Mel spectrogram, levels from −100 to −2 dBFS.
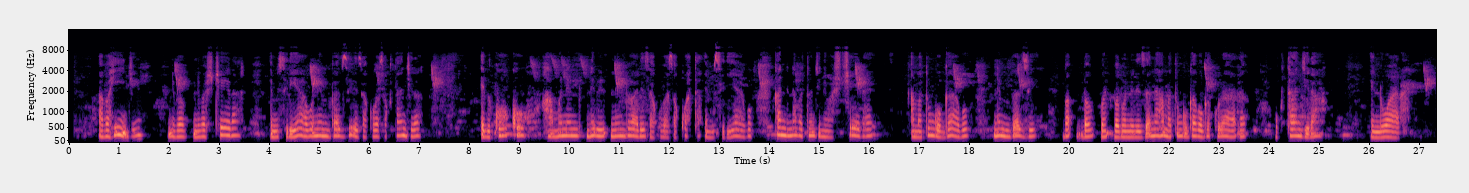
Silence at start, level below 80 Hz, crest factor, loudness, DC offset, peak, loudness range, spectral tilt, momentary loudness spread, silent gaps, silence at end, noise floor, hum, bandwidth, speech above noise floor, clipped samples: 0.6 s; -78 dBFS; 20 dB; -34 LUFS; under 0.1%; -14 dBFS; 3 LU; -5.5 dB/octave; 13 LU; 16.52-16.57 s; 0.05 s; -67 dBFS; none; 7.8 kHz; 34 dB; under 0.1%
